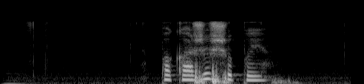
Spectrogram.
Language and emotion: Russian, neutral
